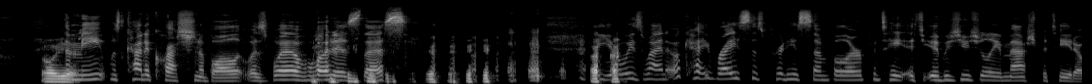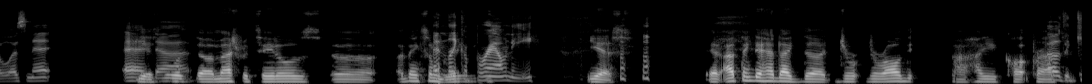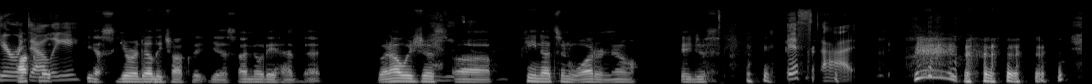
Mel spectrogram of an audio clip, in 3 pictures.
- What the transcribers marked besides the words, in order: laugh; laughing while speaking: "what"; laugh; chuckle; tapping; other background noise; laugh
- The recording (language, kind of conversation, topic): English, unstructured, What makes a trip feel like a true adventure?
